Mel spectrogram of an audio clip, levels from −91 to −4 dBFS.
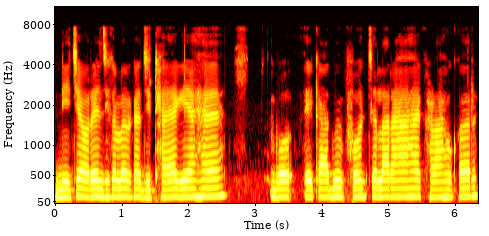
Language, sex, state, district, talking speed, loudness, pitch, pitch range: Hindi, male, Jharkhand, Palamu, 140 wpm, -15 LUFS, 135 Hz, 130-140 Hz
